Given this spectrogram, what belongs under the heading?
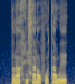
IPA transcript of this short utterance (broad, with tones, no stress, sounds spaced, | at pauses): l ã˧ h i˧ s ã˦ ɾ ɔ˦˨ f o˨˦ t ã˦ w e˦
